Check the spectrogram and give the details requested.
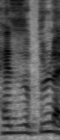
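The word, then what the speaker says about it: Hezbollah: 예를 들어 헤즈볼라. 헤즈볼라도 그 뒤에 알라예요. 뒷말이. 그 볼라 할 때 그게 알라예요. 원래 헤즈불라 이렇게 A 대신에 U를 써왔는데 그게 O로 발음하기 좋게 그래서 헤즈볼라가 되는데 그건 무슨 말이냐면 거기는 신의 당 네.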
